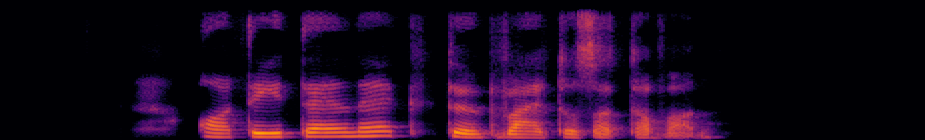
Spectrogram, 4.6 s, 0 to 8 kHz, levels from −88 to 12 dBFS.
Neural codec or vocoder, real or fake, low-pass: codec, 24 kHz, 1.2 kbps, DualCodec; fake; 7.2 kHz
